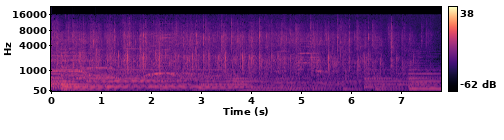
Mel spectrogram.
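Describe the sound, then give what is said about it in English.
A crowd of people claps steadily and continuously throughout during an altar call as people come forward to the altar, the dense patter of many hands layered over sustained music with low, held tones. “Don't quit clapping till they get.”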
